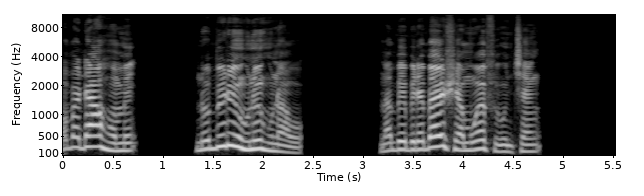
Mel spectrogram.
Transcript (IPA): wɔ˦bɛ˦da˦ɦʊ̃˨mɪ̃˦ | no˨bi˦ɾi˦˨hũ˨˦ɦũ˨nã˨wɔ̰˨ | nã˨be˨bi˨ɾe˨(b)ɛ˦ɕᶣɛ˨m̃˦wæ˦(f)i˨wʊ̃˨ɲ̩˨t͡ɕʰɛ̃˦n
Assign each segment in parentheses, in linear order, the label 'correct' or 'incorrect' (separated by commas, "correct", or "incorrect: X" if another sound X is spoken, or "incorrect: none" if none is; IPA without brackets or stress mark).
correct, correct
